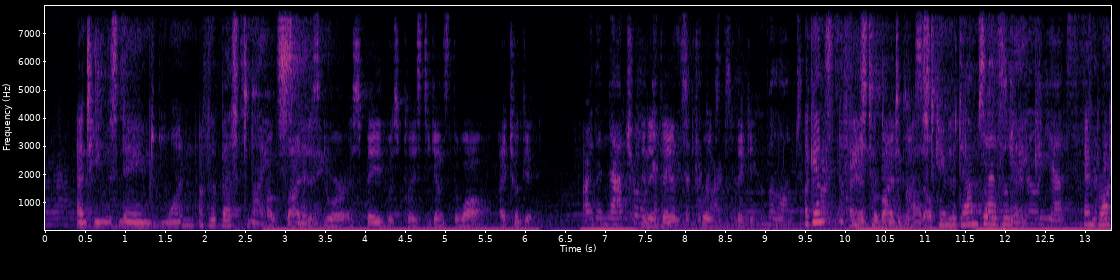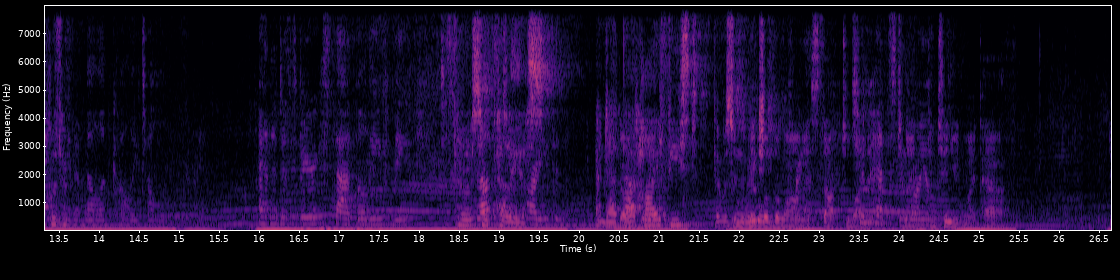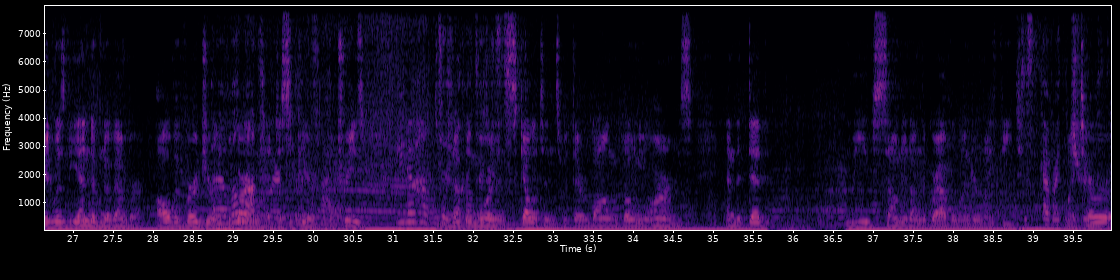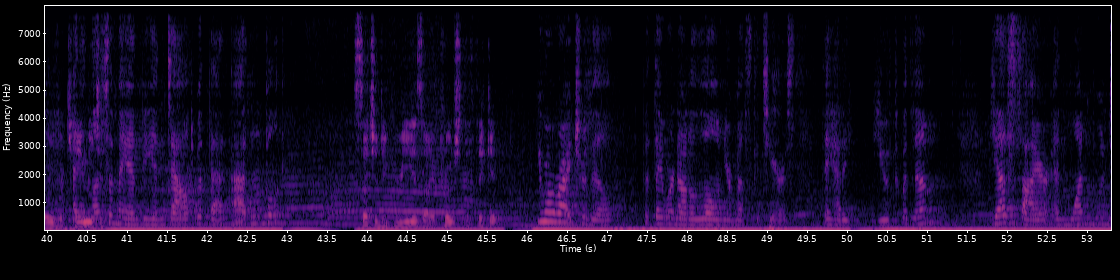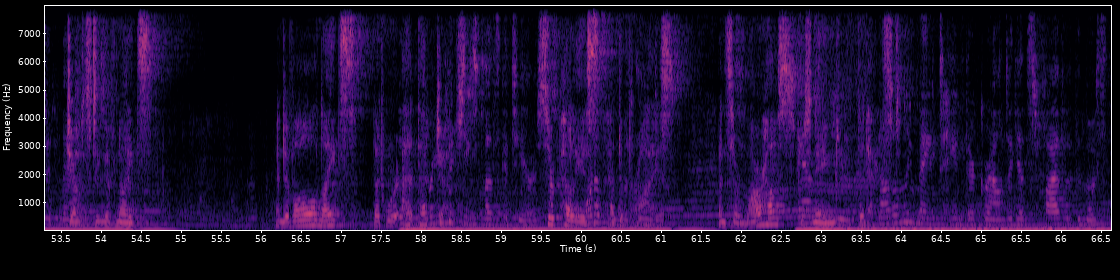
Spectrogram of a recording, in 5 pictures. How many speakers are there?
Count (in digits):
3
